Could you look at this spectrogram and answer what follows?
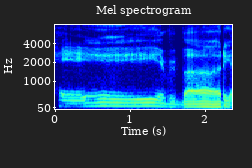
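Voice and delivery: put-on long drawn-out drunken greeting, sinking low; drunk Calm. Mimicking a drunk friend joining the call, slurry drawl. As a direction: imitate a drunk dragging out his words. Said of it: "when he's drunk, he doesn't shut up".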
